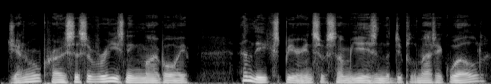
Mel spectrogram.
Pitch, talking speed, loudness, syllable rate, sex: 105 Hz, 195 wpm, -15 LUFS, 6.4 syllables/s, male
